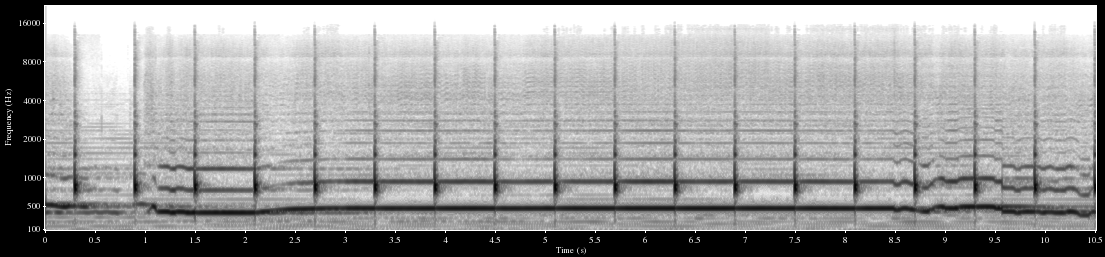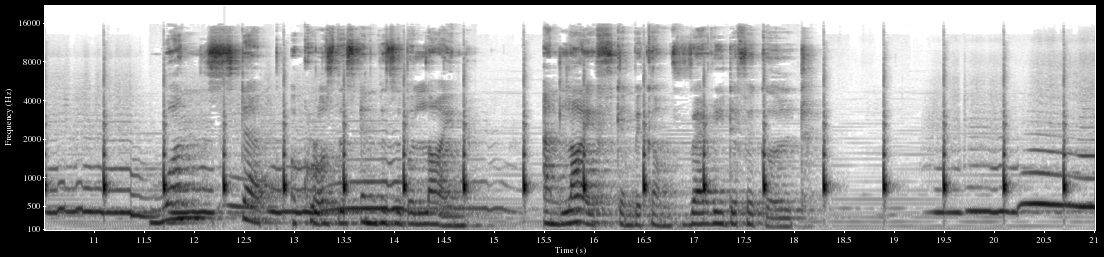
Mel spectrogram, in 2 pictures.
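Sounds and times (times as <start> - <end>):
melodic soundtrack music: 0.0 - 21.0
ticking beat: 11.6 - 20.9.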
